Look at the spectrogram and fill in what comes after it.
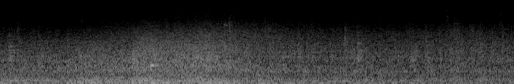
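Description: Steady rain falling, with wind, swelling briefly about one and a half seconds in.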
